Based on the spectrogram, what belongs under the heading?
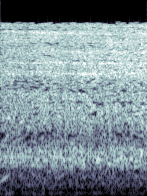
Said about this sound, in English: I dip my long pipe into the hot glass. I roll the pipe on the table to smooth and cool the glass. I blow into the pipe.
